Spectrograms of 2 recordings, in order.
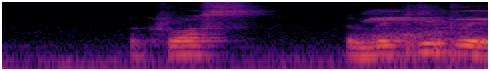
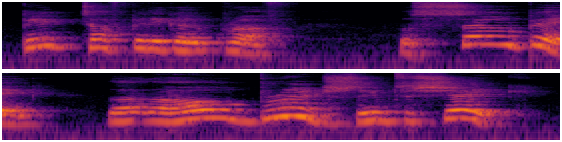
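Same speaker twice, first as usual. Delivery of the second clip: plain reading voice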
